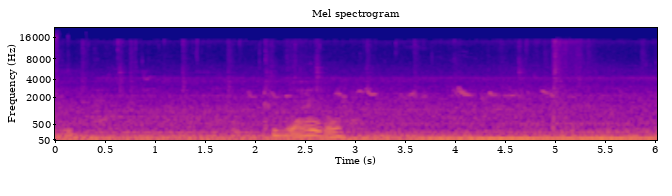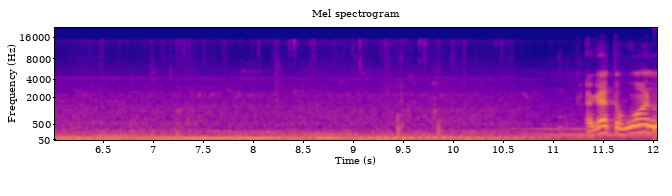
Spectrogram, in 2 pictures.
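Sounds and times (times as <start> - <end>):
birds chirping: 0.0 - 12.0
sawmill engine humming: 5.4 - 12.0.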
